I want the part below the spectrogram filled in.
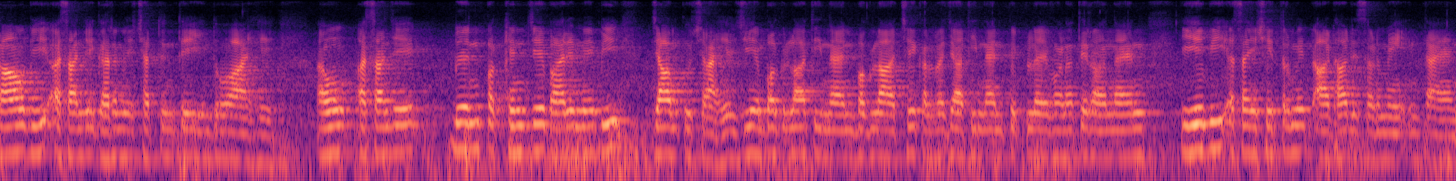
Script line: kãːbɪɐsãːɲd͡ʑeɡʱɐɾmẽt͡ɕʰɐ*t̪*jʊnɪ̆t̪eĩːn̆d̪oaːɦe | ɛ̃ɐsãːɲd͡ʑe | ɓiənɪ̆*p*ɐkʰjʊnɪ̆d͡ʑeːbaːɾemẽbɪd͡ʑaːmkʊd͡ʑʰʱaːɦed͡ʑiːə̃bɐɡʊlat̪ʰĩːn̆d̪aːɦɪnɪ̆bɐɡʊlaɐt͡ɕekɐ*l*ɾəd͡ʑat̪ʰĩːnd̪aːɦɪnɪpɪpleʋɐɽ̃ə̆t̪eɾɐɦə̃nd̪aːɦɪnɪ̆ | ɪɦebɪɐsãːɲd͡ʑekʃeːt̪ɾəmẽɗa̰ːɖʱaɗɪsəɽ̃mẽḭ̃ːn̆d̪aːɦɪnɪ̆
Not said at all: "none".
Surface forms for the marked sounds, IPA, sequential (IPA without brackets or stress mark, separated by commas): t̪, p, l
